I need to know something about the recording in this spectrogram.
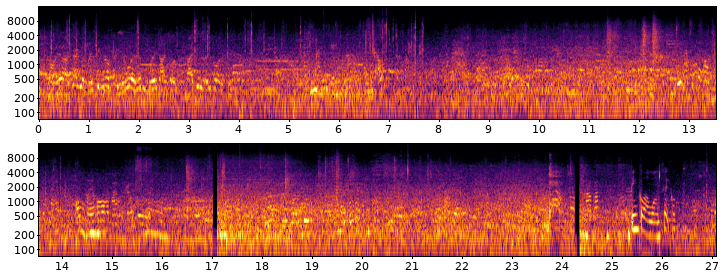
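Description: Men and women chatter nearby on a busy street.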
